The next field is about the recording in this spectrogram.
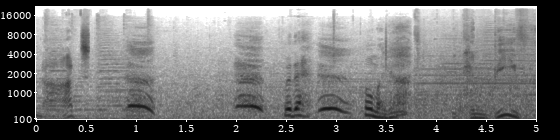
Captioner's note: man gasping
